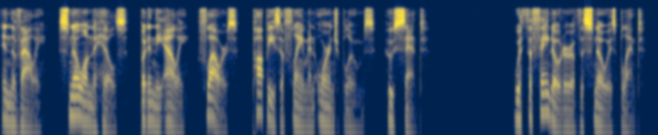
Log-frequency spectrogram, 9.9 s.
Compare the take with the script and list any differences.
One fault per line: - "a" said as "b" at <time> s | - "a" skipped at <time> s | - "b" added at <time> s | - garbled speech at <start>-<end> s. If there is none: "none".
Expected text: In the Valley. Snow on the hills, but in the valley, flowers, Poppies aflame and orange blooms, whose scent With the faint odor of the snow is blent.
- "valley" said as "alley" at 2.5 s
